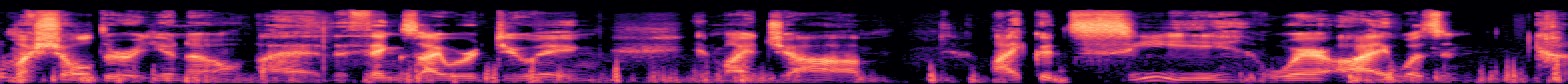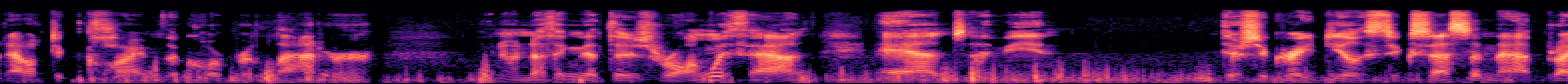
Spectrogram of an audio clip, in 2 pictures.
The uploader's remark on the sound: Insight Timer live event. In the less than ideal recording environment of the windy English countryside.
